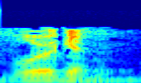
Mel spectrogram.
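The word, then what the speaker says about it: würgen: Interestingly, the English word worry, it traces back to the old High German word, which is pronounced Wurgen.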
